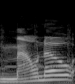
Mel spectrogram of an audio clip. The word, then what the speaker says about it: Maono: We're going to be taking a look at the Maono. I think that's how you pronounce it. It's spelled like M-A-O-N-O. So I'm thinking like a Lamau, so I'm thinking like Maono.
